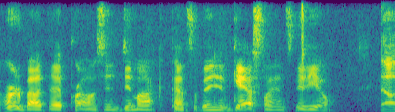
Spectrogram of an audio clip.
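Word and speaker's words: Dimock: How do you pronounce that? Dimmock? Yeah, that's what I understand. That's what a guy from the Sierra Club who was in one of my classes, that's the way he pronounced it. And he had worked over there, so I'm going with that pronunciation.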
